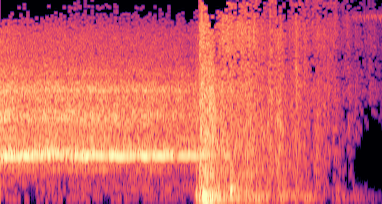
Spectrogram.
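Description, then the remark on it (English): A car skids with a sustained tire squeal, then crashes with a sudden loud impact as its hood caves in, with a burst of shattering and clattering debris, then the noise fades out. “It appears, sir, that the jewel-encrusted hood of your car has caved in, crushing its solid gold engine.”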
